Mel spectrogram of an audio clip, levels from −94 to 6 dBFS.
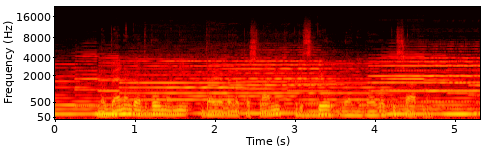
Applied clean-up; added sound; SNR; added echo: none; Musical instrument; -2 dB; none.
